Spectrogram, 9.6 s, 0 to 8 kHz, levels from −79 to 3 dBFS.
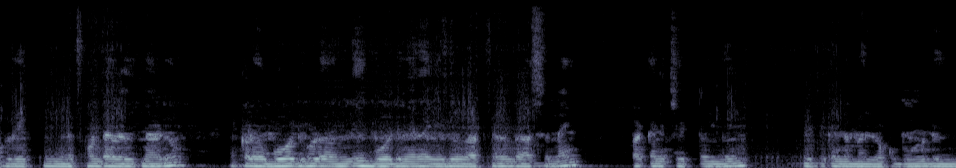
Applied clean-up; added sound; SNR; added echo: neural separator model SepFormer DNS4.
